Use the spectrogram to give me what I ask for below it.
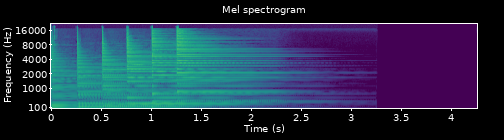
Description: G#7sus4 chord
